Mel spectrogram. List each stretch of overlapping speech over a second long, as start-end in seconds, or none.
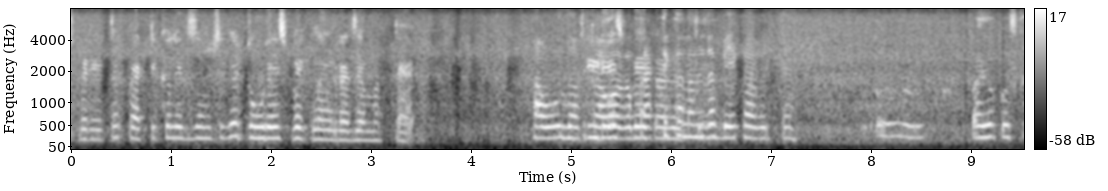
4.8-6.3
